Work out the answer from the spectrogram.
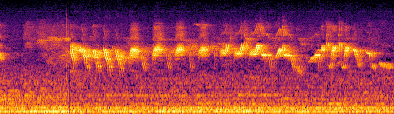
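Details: Loud whistled song of a wild Chinese hwamei, an alien bird from China classed as invasive in Japan. Rapid chains of short, bright, bouncing notes run almost continuously after a quiet first second, with low rumbling noise beneath.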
